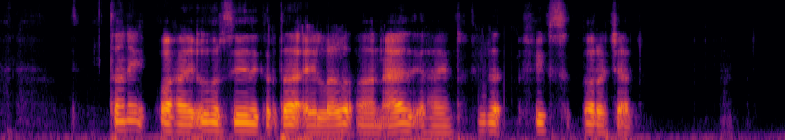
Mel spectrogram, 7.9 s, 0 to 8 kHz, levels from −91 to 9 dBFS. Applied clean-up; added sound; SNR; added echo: neural mask model DeepFilterNet 3.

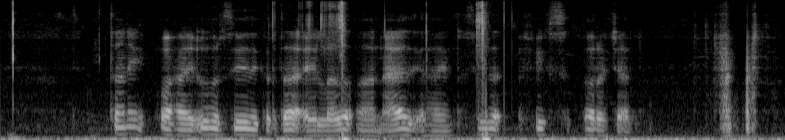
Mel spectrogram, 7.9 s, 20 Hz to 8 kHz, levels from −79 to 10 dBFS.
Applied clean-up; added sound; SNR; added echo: none; Fire; 1 dB; reverberation time 0.3 s.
